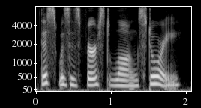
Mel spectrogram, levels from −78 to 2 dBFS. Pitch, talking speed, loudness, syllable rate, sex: 225 Hz, 175 wpm, -16 LUFS, 3.8 syllables/s, female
